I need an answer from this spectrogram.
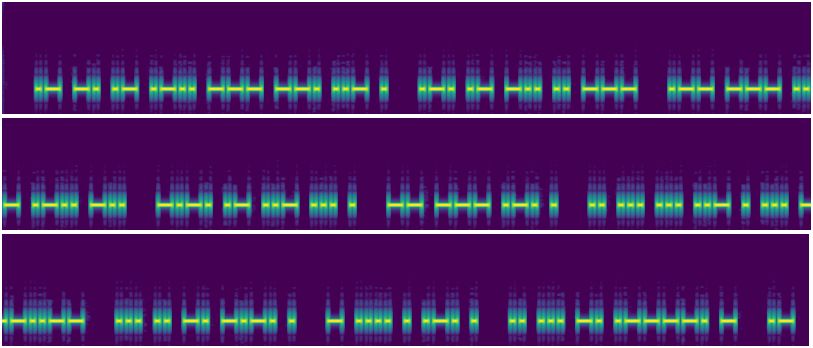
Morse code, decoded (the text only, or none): ANALOGUE RADIO WOULD CAUSE MORE ISSUES, SINCE THERE ISN'T A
